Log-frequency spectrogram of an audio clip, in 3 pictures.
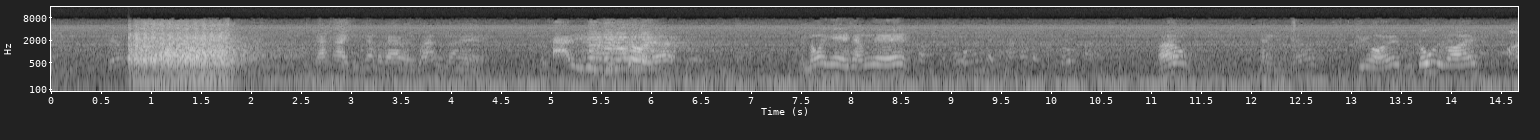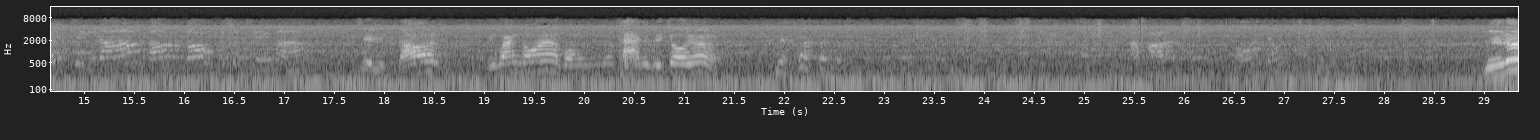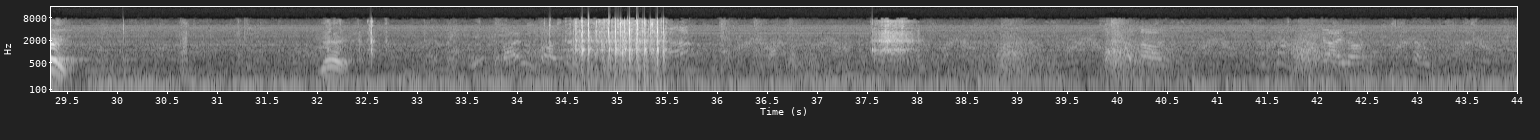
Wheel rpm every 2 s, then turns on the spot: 0, 0, 0, 0, 0, 0, 0, 0, 0, 0, 0, 0, 0, 0, 0, 0, 0, 0, 0, 0, 0, 0.
none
